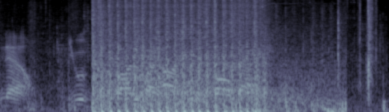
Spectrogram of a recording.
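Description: Rapid gunfire rattles in short, loud bursts.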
